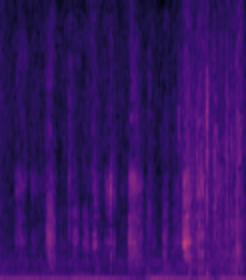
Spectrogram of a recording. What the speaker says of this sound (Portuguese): Carinho no meu cachorro, é claro.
